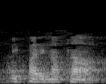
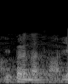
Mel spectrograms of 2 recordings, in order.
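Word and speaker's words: vipariṇata: Te atita niruddha Viparinata, is that right? Viparinata? Viparinata. Viparinata, yeah.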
